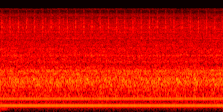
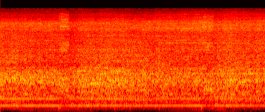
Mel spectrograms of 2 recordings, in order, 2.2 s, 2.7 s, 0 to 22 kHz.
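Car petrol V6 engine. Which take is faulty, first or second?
second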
